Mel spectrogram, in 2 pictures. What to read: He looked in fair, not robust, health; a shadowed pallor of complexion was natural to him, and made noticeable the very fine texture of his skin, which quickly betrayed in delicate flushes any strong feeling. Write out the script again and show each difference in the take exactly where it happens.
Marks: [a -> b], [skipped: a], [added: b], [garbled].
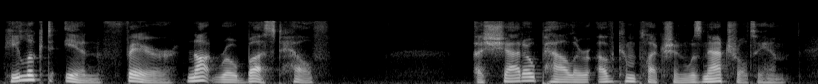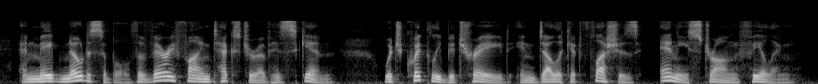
He looked in fair, not robust, health; a [shadowed -> shadow] pallor of complexion was natural to him, and made noticeable the very fine texture of his skin, which quickly betrayed in delicate flushes any strong feeling.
